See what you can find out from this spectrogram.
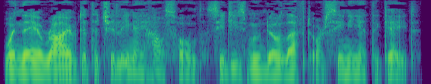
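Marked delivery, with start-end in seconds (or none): none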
